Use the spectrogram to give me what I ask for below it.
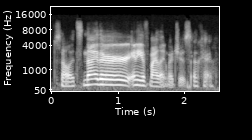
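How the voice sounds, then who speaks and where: A woman's voice: medium pitch, fairly quick, vocal fry, bright, forceful tone, clean tone, low-quality recording. A woman player in a tabletop game, speaking politely and a little puzzled. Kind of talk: casual tabletop play.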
